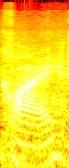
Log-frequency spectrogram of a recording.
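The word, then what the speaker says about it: ควาย: Well, it's kwai, I gotta say it right, which is buffalo.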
